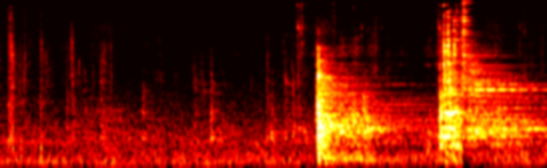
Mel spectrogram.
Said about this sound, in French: Bien, allez, on va ouvrir la porte. Allons-y.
